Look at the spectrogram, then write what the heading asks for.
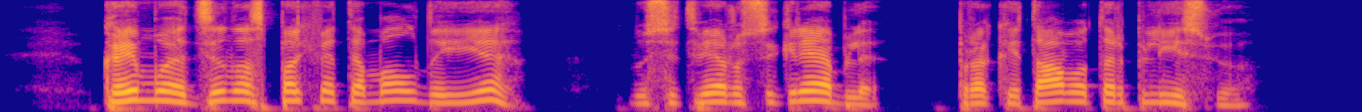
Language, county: Lithuanian, Panevėžys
